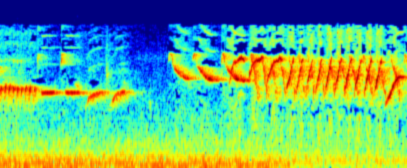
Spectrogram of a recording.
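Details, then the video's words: Timbrado canary training song: a steady whistled tone and short dropping notes, then a higher rapid rattling trill of repeated syllables, with soft background hiss. "TIMBRADO CANARIES - CANARY SINGING MOST SPECTACULAR VIDEO TRAINING SONG"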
